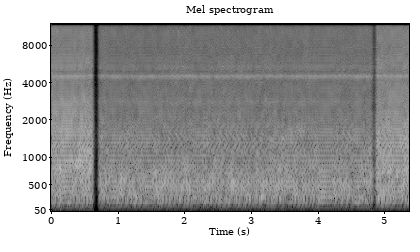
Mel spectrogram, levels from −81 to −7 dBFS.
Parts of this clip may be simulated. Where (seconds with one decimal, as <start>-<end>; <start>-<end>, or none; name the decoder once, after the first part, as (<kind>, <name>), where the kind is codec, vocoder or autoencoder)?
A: 0.0-5.4 (vocoder, Vocos)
